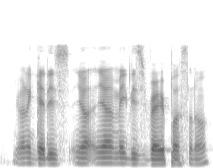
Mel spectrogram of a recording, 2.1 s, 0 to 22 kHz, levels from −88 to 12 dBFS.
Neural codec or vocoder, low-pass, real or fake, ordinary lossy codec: none; 7.2 kHz; real; none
